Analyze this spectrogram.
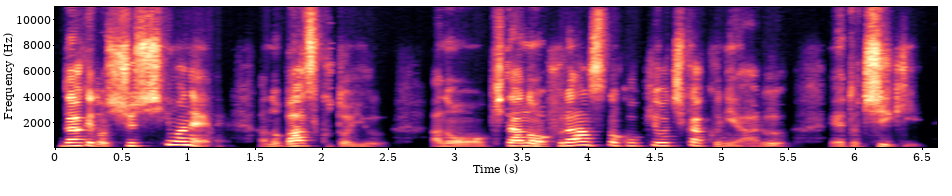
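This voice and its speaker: This is a native Japanese interview host with a Japanese accent. The delivery is conversational and highly animated in intonation, moving freely around a mid-range pitch. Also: quick pace, breathy edge.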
